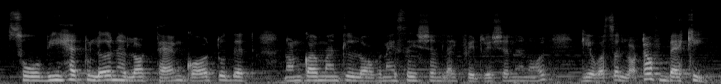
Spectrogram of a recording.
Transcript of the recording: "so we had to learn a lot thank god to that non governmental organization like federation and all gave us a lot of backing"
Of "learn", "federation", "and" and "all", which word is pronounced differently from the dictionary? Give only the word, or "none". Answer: none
